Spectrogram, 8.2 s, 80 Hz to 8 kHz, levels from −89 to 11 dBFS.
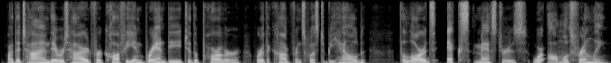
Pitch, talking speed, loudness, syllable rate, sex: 130 Hz, 190 wpm, -19 LUFS, 5.5 syllables/s, male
